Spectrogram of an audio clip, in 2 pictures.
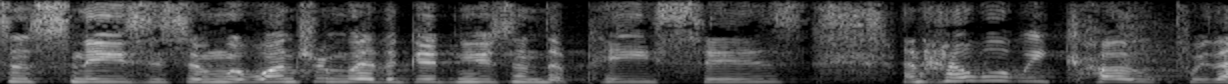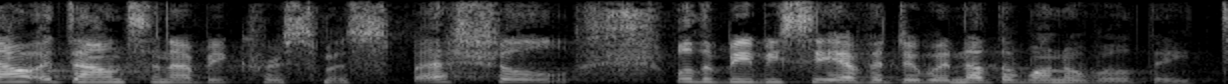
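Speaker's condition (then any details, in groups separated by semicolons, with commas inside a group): No condition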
